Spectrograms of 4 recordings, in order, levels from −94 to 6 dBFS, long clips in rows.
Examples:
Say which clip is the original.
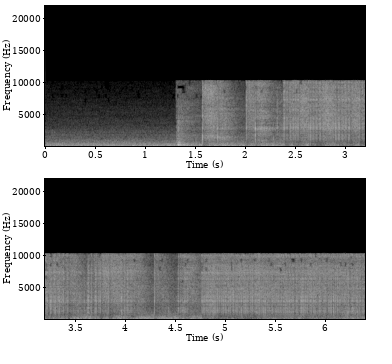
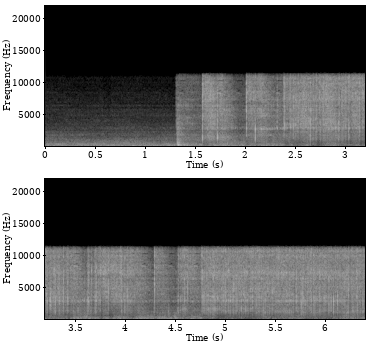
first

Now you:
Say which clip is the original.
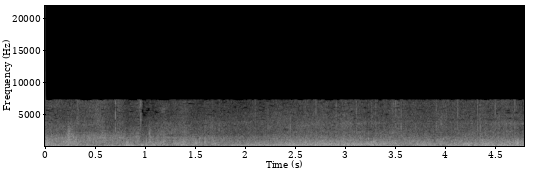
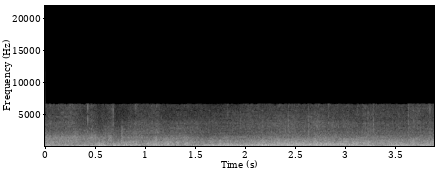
first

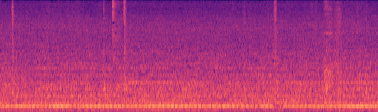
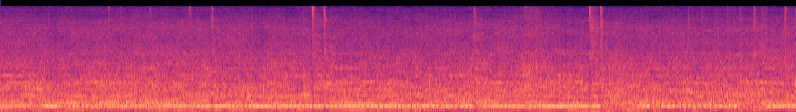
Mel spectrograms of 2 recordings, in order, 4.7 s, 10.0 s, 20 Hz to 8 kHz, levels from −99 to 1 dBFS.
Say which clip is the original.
first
